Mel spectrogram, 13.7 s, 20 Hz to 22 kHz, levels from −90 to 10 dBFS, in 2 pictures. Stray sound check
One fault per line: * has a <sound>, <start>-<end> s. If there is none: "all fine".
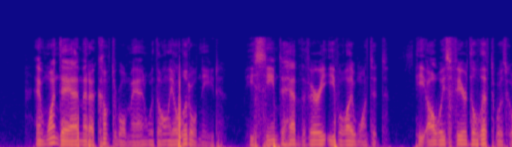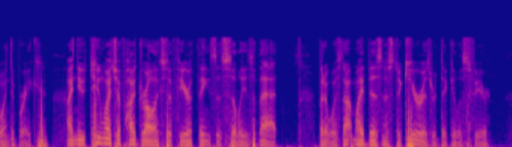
all fine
